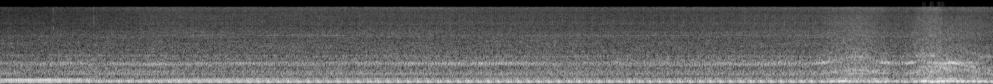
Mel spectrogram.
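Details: Subaru SOHC EJ257 hybrid rebuild (low-mileage STi block, new pistons) at idle, first run after a custom stainless up-pipe install, no upstream O2 sensor so running rich: steady low burble, regular pulse, no piston slap or knock; healthy.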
